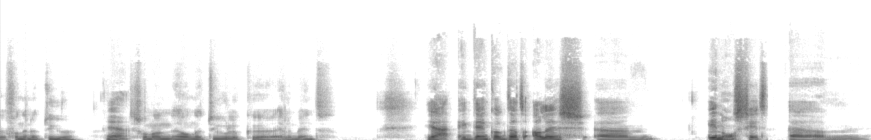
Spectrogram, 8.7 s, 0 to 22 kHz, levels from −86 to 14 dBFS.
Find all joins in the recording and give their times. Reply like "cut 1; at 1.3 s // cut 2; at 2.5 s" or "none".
cut 1; at 7.7 s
